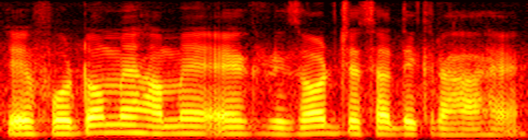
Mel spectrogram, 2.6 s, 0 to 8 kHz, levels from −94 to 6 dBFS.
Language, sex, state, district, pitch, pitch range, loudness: Hindi, male, Arunachal Pradesh, Lower Dibang Valley, 145 Hz, 135-150 Hz, -17 LUFS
